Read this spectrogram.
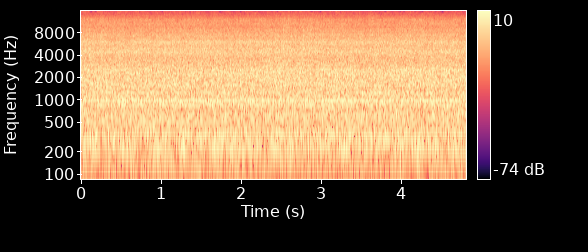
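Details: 1943 Brown & Sharpe No 2 Plain Standard mill, roughly 80 years old, head swung horizontal to cut an aluminum block: steady even hum, constant mid-pitch cutting tone, no knocks or chatter; normal cutting operation.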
